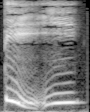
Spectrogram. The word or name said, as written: di4yi1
